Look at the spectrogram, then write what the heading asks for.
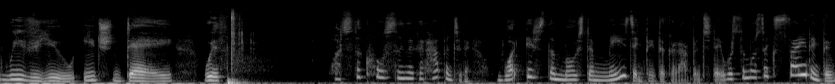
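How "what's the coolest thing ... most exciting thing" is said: high-pitched, eager wondering questions; childlike wonder. Acted. Showing viewers how to greet each day, high childlike wonder.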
